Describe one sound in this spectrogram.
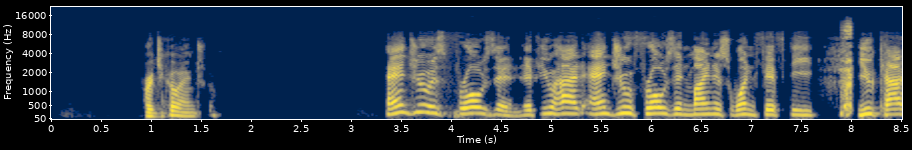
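A middle-aged man talks with animation into a microphone, heard as over an online call.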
